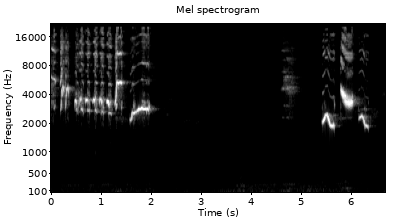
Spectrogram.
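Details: Morning song of an orange-headed thrush: a fast run of sharp chattering notes and whistles, a pause with faint sounds, then a loud whistled slurred phrase.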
